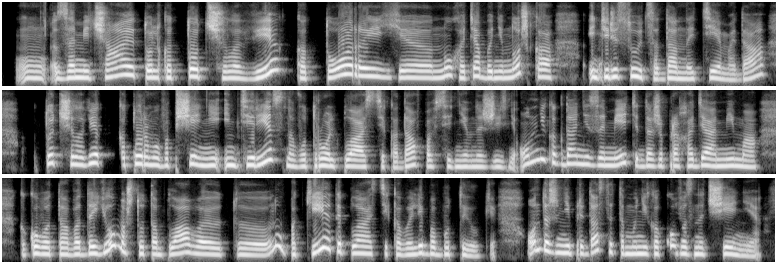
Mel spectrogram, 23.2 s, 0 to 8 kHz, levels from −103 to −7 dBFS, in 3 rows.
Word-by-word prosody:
м, 195 0 -1
замечает 210 +9 +2
только 210 -1 +2
тот 230 +3 0
человек, 195 - +2
который, 230 - +2
э, 205 -1 +2
ну 230 +7 +1
хотя 205 +3 -1
бы 200 0 0
немножко 215 - 0 0.4
интересуется 225 -3 +1
данной 175 -1 0
темой, 175 -4 -2
да. 195 - -3 0.5
Тот 270 +1 +1
человек, 270 +1 +2 0.2
которому 225 0 +1
вообще 210 +4 +2
не 210 0 +1
интересна 225 - +1
вот 190 +1 -4
роль 205 -2 +2
пластика, 180 -4 -1
да, 195 +7 0
в 220 - -23
повседневной 180 -1 -3
жизни, 170 -4 -3
он 255 +7 -1
никогда 265 -9 -1
не 245 -1 0
заметит 220 +1 -1
даже 200 0 -1
проходя 200 +1 0
мимо 195 -3 0 0.4
какого-то 190 +1 +1
водоёма, 210 - +2
что 205 -2 -1
там 195 -2 -1
плавают, 195 -3 +2
э, 170 -2 +1
ну - - +1
пакеты 255 - +1
пластиковые, 200 -4 -1
либо 210 -2 +1
бутылки. 175 -6 -5 0.3
Он 295 +3 0
даже 275 -6 +2
не 225 - +2
придаст 245 +7 -2
этому 205 -4 -1
никакого 205 +1 -1
значения, 185 -5 0
205 Hz, 135 wpm, -18 LUFS, 185-230 Hz, 0.5 s, замечает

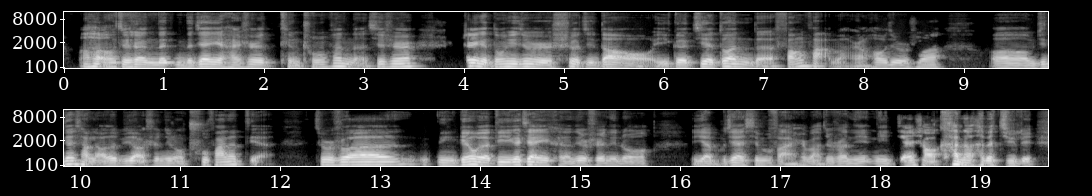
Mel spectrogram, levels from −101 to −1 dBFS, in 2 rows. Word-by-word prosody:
哦， 120 -4 +1
我 105 - +1
觉 105 +1 +1
得 110 0 +4
你 100 0 0
的 105 - +4
你 105 -1 -6
的 100 - -1
建 120 +3 +5
议 110 - +4
还 100 -1 -4
是 110 +1 0
挺 90 -5 -7
充 110 +1 -6
分 135 +1 0
的。 - - -7
其 120 -4 -4
实， 130 +2 +1 0.4
这 150 0 +4
个 130 - +5
东 120 +1 0
西 125 - +4
就 125 +1 +2
是 105 -4 +2
涉 110 +4 -1
及 100 -1 -5
到 110 0 +1
一 80 +1 -5
个 105 +4 +3
戒 105 +3 +2
断 125 -3 +2
的 - - -2
方 135 +1 -2
法 140 - -4
嘛， - - -13
然 75 -1 -10
后 105 +6 -4
就 105 0 -2
是 95 - -5
说， 100 0 -5 0.5
呃， 90 -2 -2
今 115 - -5
天 150 +3 +3
想 135 -2 -1
聊 - - -2
得 105 - +2
比 100 -1 -5
较 105 - +3
深 100 0 -8
那 100 - -3
种 90 -4 -5
触 115 - -7
发 120 +2 -1
的 135 +1 +1
点， 135 +1 -10 0.5
就 120 - -3
是 115 - +3
说， 120 +2 +5 0.8
你 105 -2 -3
给 120 - +3
我 135 -2 +6
的 110 -2 +5
第 120 0 0
一 120 - +2
个 125 - +6
建 120 -4 +4
议 - - +1
可 105 -2 -10
能 85 -1 -5
就 105 +2 0
是 105 - -3
那 95 -1 -5
种， 85 -2 -6 0.4
眼 - - -3
不 - - -14
见 110 -2 0
心 105 0 -6
不 100 - -8
烦， 70 -7 -7
是 90 - -10
吧？ 85 -4 -6
就 75 +3 -8
说 90 +2 -4
你 90 0 -5
你 90 0 -6
减 105 +5 0
少 95 -6 +1
看 - - +3
到 - - +2
它 - - -5
的 105 - +4
几 100 -1 -6
率， 85 - -4
105 Hz, 285 characters per minute, -23 LUFS, 95-120 Hz, 0.8 s, 我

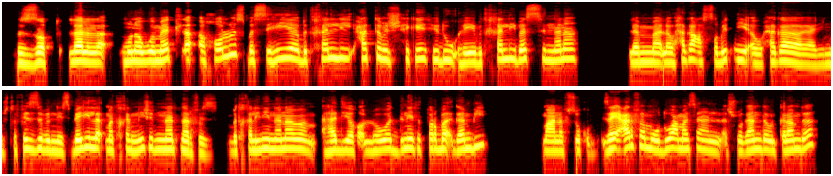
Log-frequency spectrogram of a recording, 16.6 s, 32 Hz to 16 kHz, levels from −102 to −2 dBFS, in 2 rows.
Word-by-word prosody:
بالضبط. 185 +2 +2
لا، 205 +1 +9
لا، 200 - +6
لأ، 190 -1 +1
منومات 205 +3 +3
لأ 230 - +3
خالص، 250 +10 -1
بس 210 0 -4
هي 245 +3 +2
بتخلّي 250 +4 -2
حتى 250 +1 -1
مش 230 -4 -3
حكاية 240 +2 -3
هدوء، 215 -6 -3
هي 185 +1 +4
بتخلّي 230 +6 -2
بس 230 +1 -1
إن 215 -1 -3
أنا 245 +2 -1 0.5
لمّا 190 0 +1
لو 190 0 0
حاجة 225 +5 -3
عصبتني 210 +1 -3
أو 175 -1 -3
حاجة 195 -1 +2
يعني 160 -1 -6
مستفزة 185 +6 -3
بالنسبة 185 -1 +2
لي 235 +3 +1
لأ، 220 -2 +3
ما 190 - 0
تخلينيش 200 +4 -3
إن 220 - -4
أنا 205 0 +3
اتنرفز، 160 -9 -3
بتخليني 190 +4 -1
إن 210 -1 +1
أنا 215 +1 +2
مم 205 -4 0
هادية 185 +1 +1
خال 170 - -4
اللي 175 +1 -4
هو 195 +2 +2
الدنيا 205 +3 -1
تتطربق 210 0 -1
جنبي، 215 +8 -2 0.6
مع 180 -1 +4
نفسكم. 180 -1 -5
زي 205 +4 +5
عارفة 240 +4 +4
موضوع 215 0 +1
مثلًا 210 -1 -3
الأشواجندا 185 +2 -3
والكلام 190 +2 -1
ده؟ 265 +7 -4
205 Hz, 200 wpm, -21 LUFS, 185-225 Hz, 0.6 s, لا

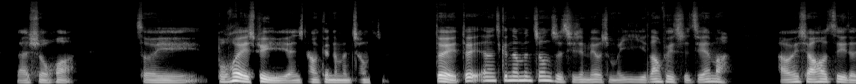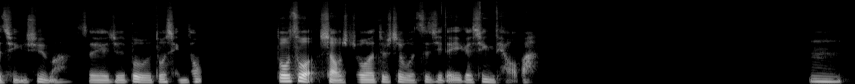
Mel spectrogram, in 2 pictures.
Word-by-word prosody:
来 - - -5
说 - - -2
话， - - -3 0.6
所 100 -1 -3
以 95 -1 -4
不 120 - 0
会 165 -6 +10
去 125 +1 +5
语 95 -1 +2
言 90 +1 -1
上 110 +2 -3
跟 110 - 0
他 100 - +1
们 100 0 0
争 105 +1 -5
执。 - - -19 0.5
对 - - +8
对， - - +3
呃， 180 +1 +1
跟 190 - 0
他 185 - +6
们 185 0 +4
争 190 +1 +3
执 125 -9 -1
其 115 0 -4
实 110 - -2
没 110 +1 -2
有 115 - 0
什 110 -1 -8
么 100 - -5
意 110 0 -6
义， - - -1
浪 125 +2 +1
费 125 -2 0
时 100 -2 -6
间 115 +6 -2
嘛， 120 -5 -2 0.5
还 105 - -2
会 115 - +1
消 120 -2 +3
耗 125 0 +4
自 125 +1 -2
己 115 - +3
的 100 -2 -1
情 100 +2 -9
绪 115 +3 -8
嘛， 100 - -10 0.2
所 - - -13
以 100 -1 -4
就 100 +1 -7
不 130 - 0
如 105 -2 -3
多 110 - -7
行 100 -3 -9
动。 - - -11 0.7
多 145 -1 +4
做、 - - +4
少 95 - -1
说， 110 +2 -3
这 120 0 -8
是 115 +2 -6
我 100 -3 -7
自 100 +5 -12
己 105 -1 -9
的 - - -8
一 105 - -6
个 105 0 -7
信 115 +1 -6
条 - - -16
吧。 - - -13 2.7
嗯。 125 -2 -9
110 Hz, 250 characters per minute, -20 LUFS, 100-125 Hz, 2.7 s, 会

